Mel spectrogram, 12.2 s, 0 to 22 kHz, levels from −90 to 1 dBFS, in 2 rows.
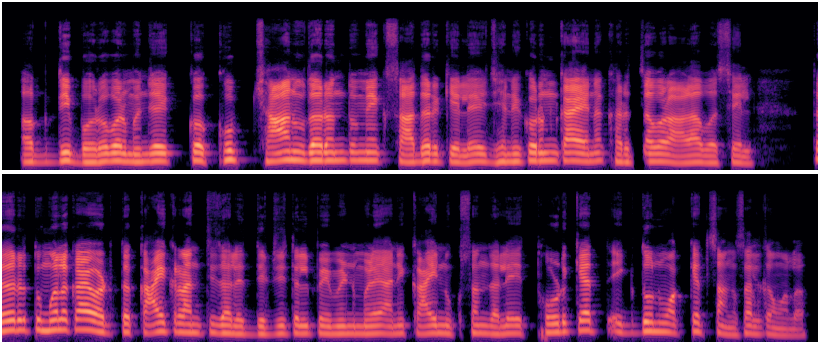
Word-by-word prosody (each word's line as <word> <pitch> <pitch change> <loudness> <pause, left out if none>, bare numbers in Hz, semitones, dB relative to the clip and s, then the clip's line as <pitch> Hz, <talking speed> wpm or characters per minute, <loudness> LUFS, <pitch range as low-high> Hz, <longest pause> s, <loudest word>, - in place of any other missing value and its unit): अगदी 135 +3 0
बरोबर 145 +4 +2
म्हणजे 140 +1 +1
एक 150 0 -6
क 160 -1 +4
खूप 170 -1 -1
छान 155 +3 +6
उदाहरण 160 0 +3
तुम्ही 160 0 0
एक 150 -1 -6
सादर 140 +2 +1
केलंय 140 +1 0
जेणेकरून 155 +3 -1
काय 155 0 +6
आहे 145 - +6
ना 155 - -4
खर्चावर 140 +1 -1
आळा 130 +1 +2
बसेल. 125 -1 -6 0.5
तर 200 +2 +4
तुम्हाला 210 +1 +4
काय 210 -1 +7
वाटतं 165 -2 +2
काय 155 +3 +4
क्रांती 160 -3 0
झाले 145 -2 -1
डिजिटल 140 +2 -4
पेमेंटमुळे 140 0 -2
आणि 145 +1 -2
काय 140 +1 0
नुकसान 150 +1 -7
झाले 145 +2 -3
थोडक्यात 175 +4 -1
एक 150 -1 -11
दोन 185 -1 0
वाक्यात 160 +2 -4
सांगासाल 135 -1 -6
का 135 - -10
मला? 110 -2 -12
150 Hz, 190 wpm, -23 LUFS, 140-160 Hz, 0.5 s, काय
